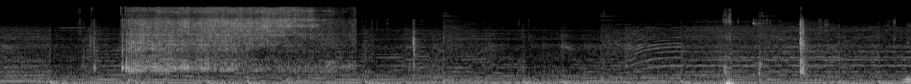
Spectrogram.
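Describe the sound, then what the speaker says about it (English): A hand ratchet works a bolt loose from a bracket in a car engine bay, rapid clicking runs in bursts with a louder stretch early and a few sharp knocks later, no speech. "Just getting the bolt on the top of this bracket, so then I can move the bracket out of my way"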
